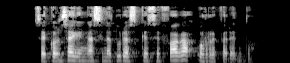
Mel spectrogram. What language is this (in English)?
Galician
